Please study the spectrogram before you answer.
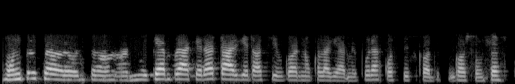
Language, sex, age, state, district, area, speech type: Nepali, female, 30-45, West Bengal, Kalimpong, rural, conversation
